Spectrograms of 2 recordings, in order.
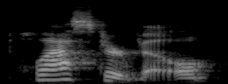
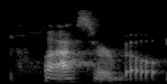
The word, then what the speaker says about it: Placerville: So there you have my hometown of Placerville, California, sometimes and most times horribly mispronounced as Plasterville. And, of course, in high school we had a... – It's good, Placerville. – It's Placerville.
